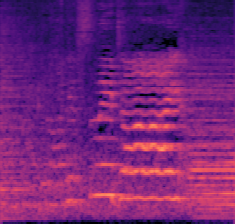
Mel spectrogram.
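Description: A teenage girl singing a short held phrase of a show tune, starting about a second in after a brief lull.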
